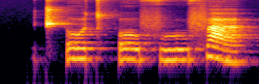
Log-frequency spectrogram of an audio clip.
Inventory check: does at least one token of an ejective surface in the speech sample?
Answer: yes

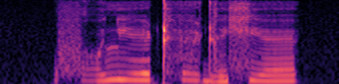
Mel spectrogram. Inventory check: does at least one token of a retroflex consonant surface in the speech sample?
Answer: yes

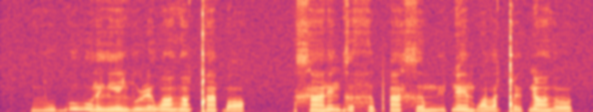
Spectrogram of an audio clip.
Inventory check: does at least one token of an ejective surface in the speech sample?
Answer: yes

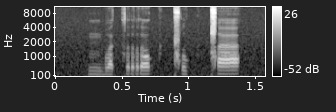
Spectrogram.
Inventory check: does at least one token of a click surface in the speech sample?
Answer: yes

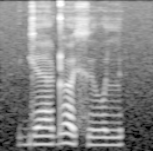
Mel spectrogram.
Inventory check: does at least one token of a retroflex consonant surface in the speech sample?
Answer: yes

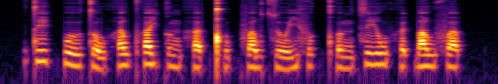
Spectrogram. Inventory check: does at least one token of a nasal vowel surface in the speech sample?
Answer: no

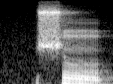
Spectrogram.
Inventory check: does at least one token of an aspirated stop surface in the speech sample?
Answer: no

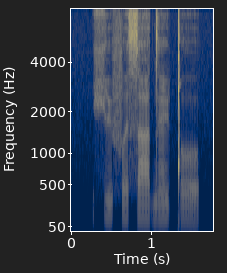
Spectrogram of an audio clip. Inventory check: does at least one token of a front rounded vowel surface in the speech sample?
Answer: yes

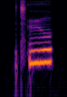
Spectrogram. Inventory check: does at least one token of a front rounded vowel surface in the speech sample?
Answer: no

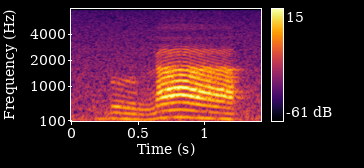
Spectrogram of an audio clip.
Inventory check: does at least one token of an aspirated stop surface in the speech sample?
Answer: no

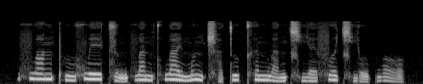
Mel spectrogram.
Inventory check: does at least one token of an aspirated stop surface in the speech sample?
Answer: yes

